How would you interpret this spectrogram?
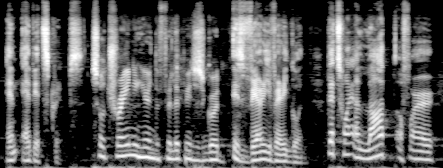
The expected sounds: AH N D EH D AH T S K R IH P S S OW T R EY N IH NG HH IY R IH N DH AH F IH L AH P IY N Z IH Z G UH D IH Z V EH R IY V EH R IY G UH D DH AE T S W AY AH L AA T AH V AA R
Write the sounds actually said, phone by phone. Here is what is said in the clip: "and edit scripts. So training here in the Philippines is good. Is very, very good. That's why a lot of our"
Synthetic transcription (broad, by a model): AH N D EH D AH T S K R IH P S S OW T R EY N IH NG HH IY R IH N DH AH F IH L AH P IY N S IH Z G UH D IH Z V EH R IY V EH R IY G UH D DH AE T S W AY AH L AA T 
